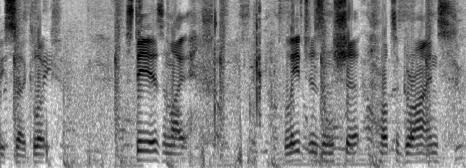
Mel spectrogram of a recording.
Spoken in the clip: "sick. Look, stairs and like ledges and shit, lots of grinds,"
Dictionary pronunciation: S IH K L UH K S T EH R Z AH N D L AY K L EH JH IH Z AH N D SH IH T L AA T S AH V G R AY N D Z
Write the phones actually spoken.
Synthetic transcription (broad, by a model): S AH K L UH K S T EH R Z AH N L AY K L EH JH IH Z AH N SH IH T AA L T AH G R AY N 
